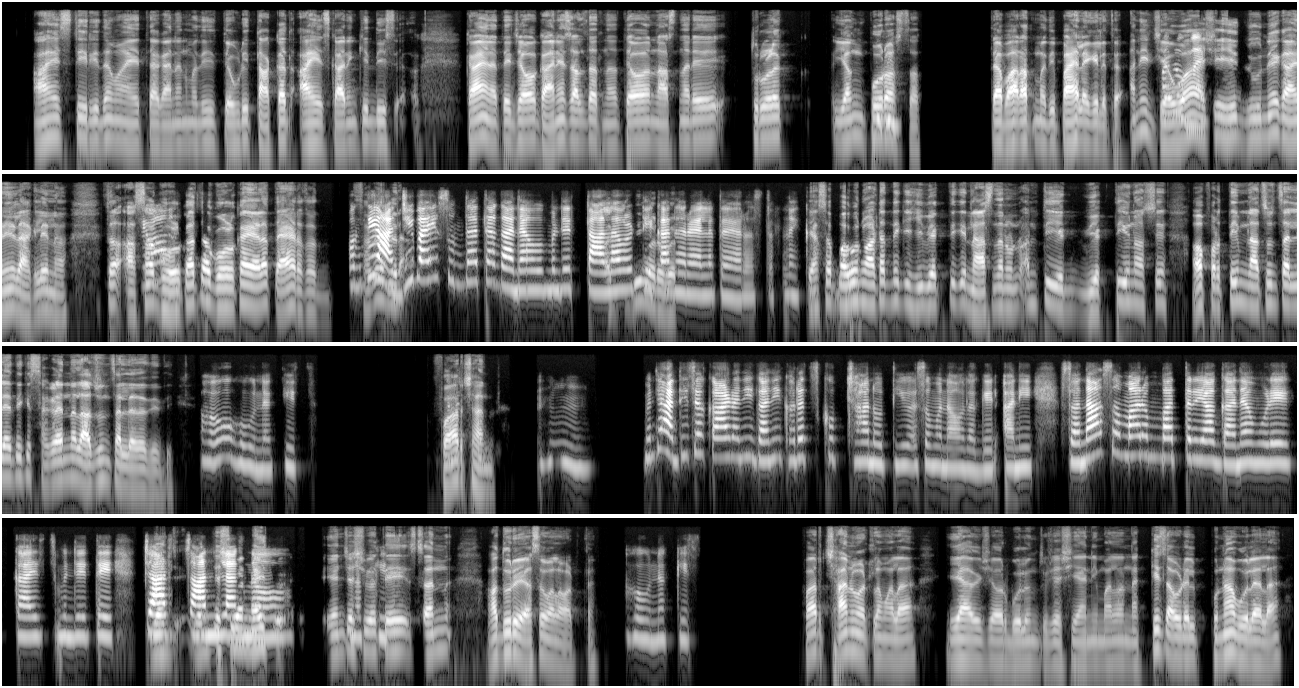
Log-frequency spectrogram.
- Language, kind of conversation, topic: Marathi, podcast, सण-समारंभातील गाणी तुमच्या भावना कशा बदलतात?
- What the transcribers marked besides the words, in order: in English: "रिदम"; other background noise; in Hindi: "चांद"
